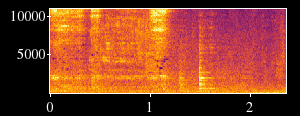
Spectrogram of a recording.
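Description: Hot wok sizzling as water hits it at the sink: two short hisses, the second about a second in, followed by a light clink.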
